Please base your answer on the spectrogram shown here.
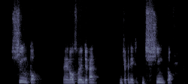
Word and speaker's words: Shinto: English, you say it Shinto, like Sintoísmo. Shinto.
